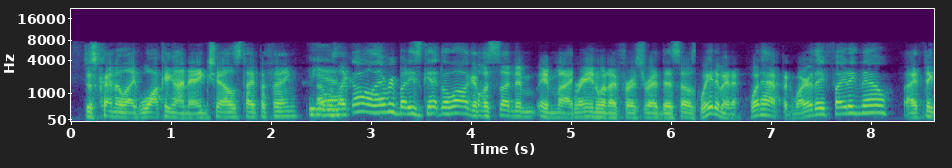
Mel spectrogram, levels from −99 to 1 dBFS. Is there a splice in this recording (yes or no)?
yes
